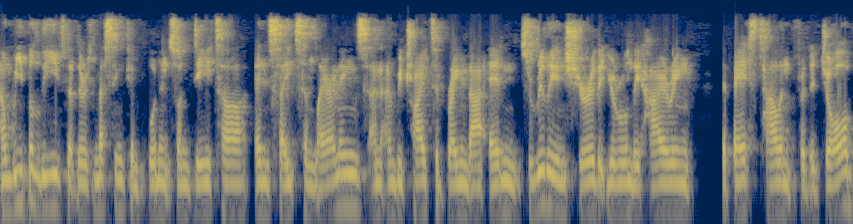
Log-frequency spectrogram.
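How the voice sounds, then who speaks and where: This voice moves at a fairly quick pace with a Scottish accent and a monotone, flat intonation. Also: man. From Scotland, Glasgow. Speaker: sales executive. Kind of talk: podcast interview.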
